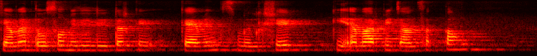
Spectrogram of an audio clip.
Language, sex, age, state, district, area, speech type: Hindi, female, 60+, Madhya Pradesh, Gwalior, rural, read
